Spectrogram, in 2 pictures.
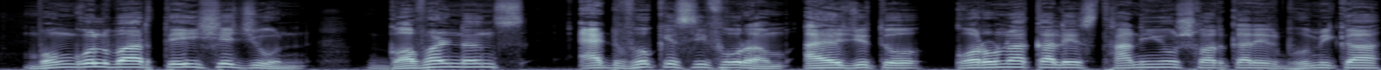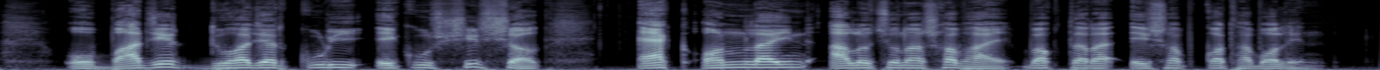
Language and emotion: Bengali, neutral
